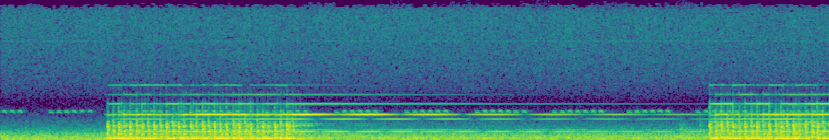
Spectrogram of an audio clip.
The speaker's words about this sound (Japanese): 電話が。ひじりかもしれないぞ。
